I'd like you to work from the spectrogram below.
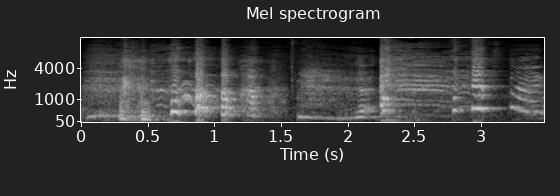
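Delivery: high cackling fake laugh; hyena laugh. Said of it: "so they can hear it".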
